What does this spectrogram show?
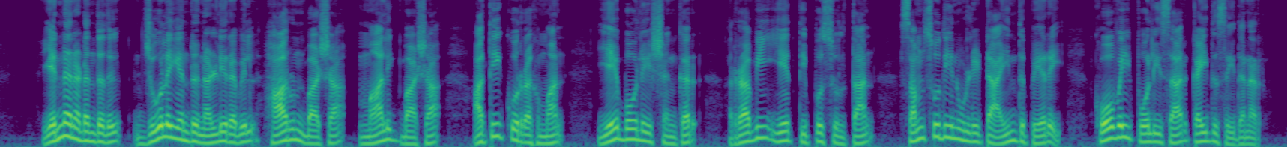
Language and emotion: Tamil, neutral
